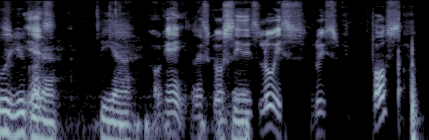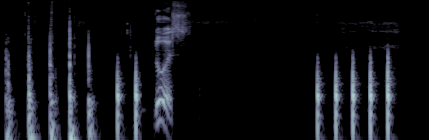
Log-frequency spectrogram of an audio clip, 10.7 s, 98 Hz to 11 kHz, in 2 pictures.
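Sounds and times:
speech: 0:00.0 - 0:05.8, 0:07.3 - 0:07.8
knocking on a door: 0:05.0 - 0:07.2, 0:09.3 - 0:10.4.

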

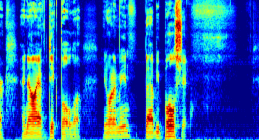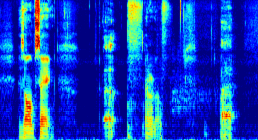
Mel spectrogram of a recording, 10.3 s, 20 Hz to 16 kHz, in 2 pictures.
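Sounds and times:
speech: 0:00.0 - 0:04.0, 0:05.6 - 0:06.6, 0:07.2 - 0:08.6, 0:09.6 - 0:09.9
loud throaty burp after drinking Pepsi Max: 0:07.2 - 0:07.6, 0:09.6 - 0:10.0.

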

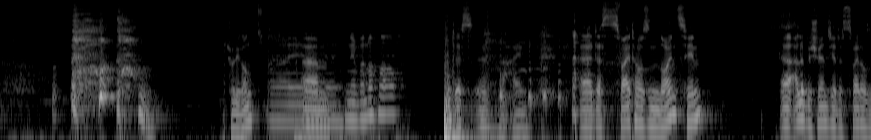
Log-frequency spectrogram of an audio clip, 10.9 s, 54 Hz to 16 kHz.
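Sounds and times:
harsh coughs: 0:00.7 - 0:02.0
speech: 0:02.9 - 0:08.9, 0:09.8 - 0:10.8
laughter: 0:06.0 - 0:07.5.

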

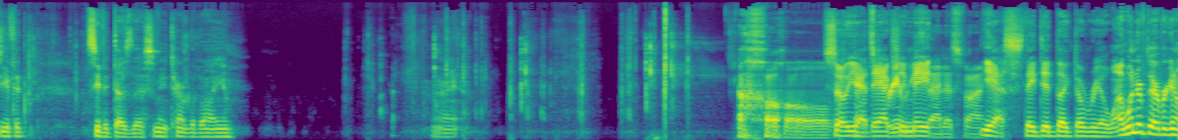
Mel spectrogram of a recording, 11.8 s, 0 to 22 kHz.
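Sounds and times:
speech: 0:00.0 - 0:02.4, 0:04.3 - 0:04.7, 0:07.4 - 0:11.7
plastic clicks of game controller sliding onto console: 0:03.7 - 0:07.0.

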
